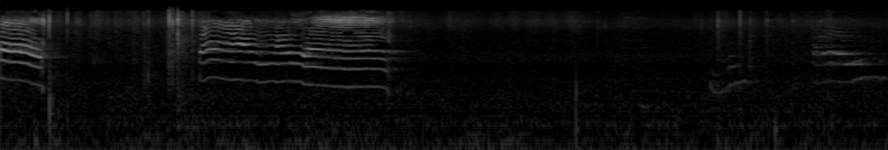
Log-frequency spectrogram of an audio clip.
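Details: One-month-old kittens, three in the litter, kept with a village cat and a Persian cat, mew loudly: a falling cry, then a long chain of steady high meows, and after a pause a softer dip and a final rising call.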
